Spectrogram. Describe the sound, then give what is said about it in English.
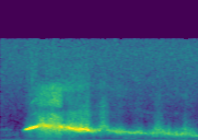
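A man attempts a whistle: one faint, breathy, wavering note that rises briefly, then slides slowly downward and thins out over nearly two seconds. “Can't whistle, but I'm trying.”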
